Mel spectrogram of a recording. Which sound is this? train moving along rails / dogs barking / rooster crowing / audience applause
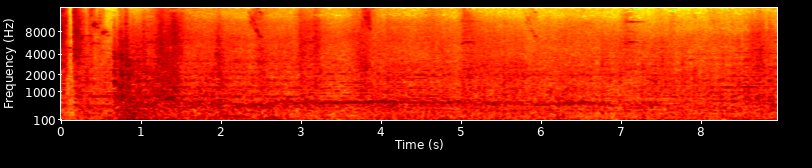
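train moving along rails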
